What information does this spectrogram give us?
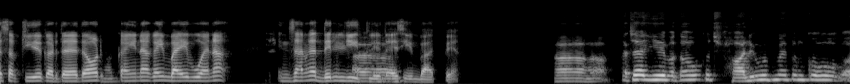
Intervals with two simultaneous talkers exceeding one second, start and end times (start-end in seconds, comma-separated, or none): none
